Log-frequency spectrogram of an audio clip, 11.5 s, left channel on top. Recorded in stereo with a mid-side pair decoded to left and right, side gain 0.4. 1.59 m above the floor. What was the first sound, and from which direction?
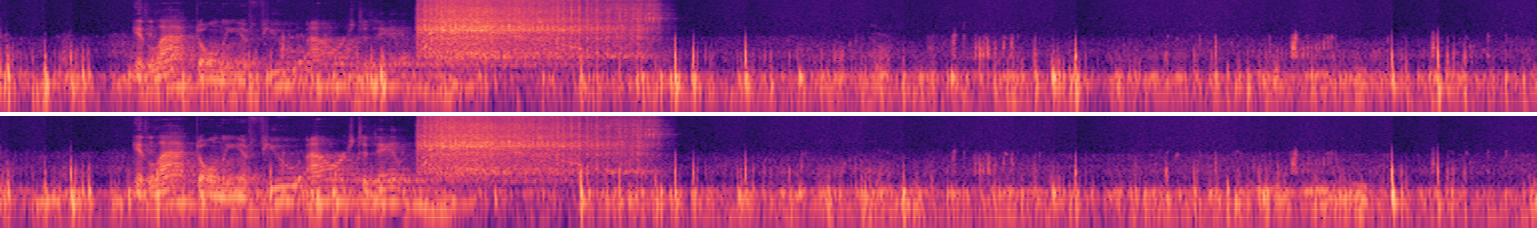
A man speaking, 5° right.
